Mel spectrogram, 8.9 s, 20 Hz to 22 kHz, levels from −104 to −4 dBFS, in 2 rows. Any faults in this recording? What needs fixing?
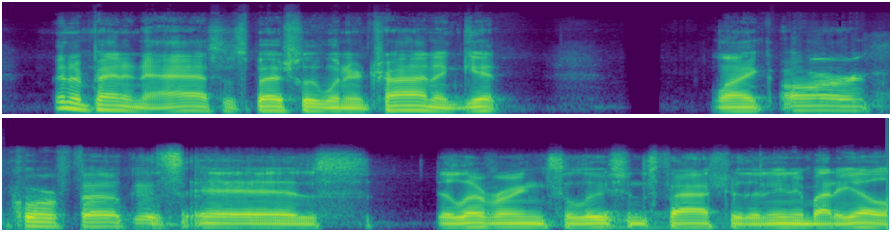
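Packet delivery likely stalled long enough for the jitter buffer to run dry, producing a call audio freeze from 3.11 to 3.32 s. The receiver stretched the last sound briefly, then went quiet for about 180 ms before the speech resumed exactly where it had stopped. Nothing is lost; a gap of roughly 187 ms is inserted and the whole call runs that much later from here on. A deeper jitter buffer target, or a network path with steadier delivery, would prevent this.

Two short concealed packet losses follow right behind, at 3.38 to 3.41 s and 3.41 to 3.44 s. In each, a few hundredths of a second of audio failed to reach the decoder in time, so the receiver carried the previous sound forward and blended back into the real signal. The result is a quick smear or wobble, with about 20 ms of actual speech missing in each case. Better loss resilience, such as Opus in-band FEC, would prevent this.

A skip ahead occurs at 3.48 to 3.51 s. 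A stretch of audio was dropped, in transit or by the jitter buffer, while later audio was already waiting. Roughly a tenth of a second of speech is gone, and the two sides are butted together with only a few milliseconds of filler, so the sound jumps abruptly forward. This cancels most of the delay the freeze added. Smoother buffer management that drains excess delay by gradual time compression would prevent this.

A jitter buffer slow-down runs from 3.93 to 5.15 s. The receiver rebuilt its reserve by repeating individual pitch periods and fragments of pauses. Speech plays at about 91% of normal speed without any change in pitch, adding 114 ms in total, so sounds drag over that span. A buffer target that adapts less abruptly after the earlier disruption would prevent this.

A call bitrate drop begins at 3.96 s and lasts to the end of the clip. The bandwidth estimate collapsed, and the Opus encoder fell from 40 kbps to 8 kbps, holding the lowest rate for about 1.16 s. 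At that rate coding turns coarse and the upper limit narrows to 8 kHz, so the voice sounds muffled and watery. Before the drop, the call path at 40 kbps carries audio up to about 12 kHz. Steadier bandwidth estimation or a higher minimum bitrate would prevent this.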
